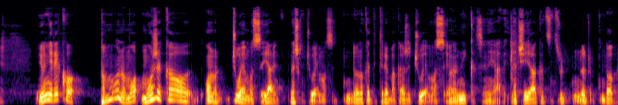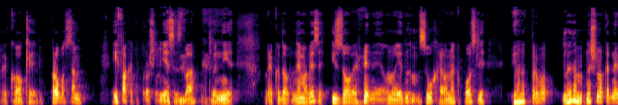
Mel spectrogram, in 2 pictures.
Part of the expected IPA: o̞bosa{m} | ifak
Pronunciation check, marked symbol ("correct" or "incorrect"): correct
